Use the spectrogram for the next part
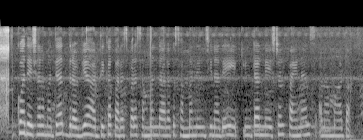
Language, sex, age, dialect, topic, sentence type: Telugu, female, 36-40, Telangana, banking, statement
